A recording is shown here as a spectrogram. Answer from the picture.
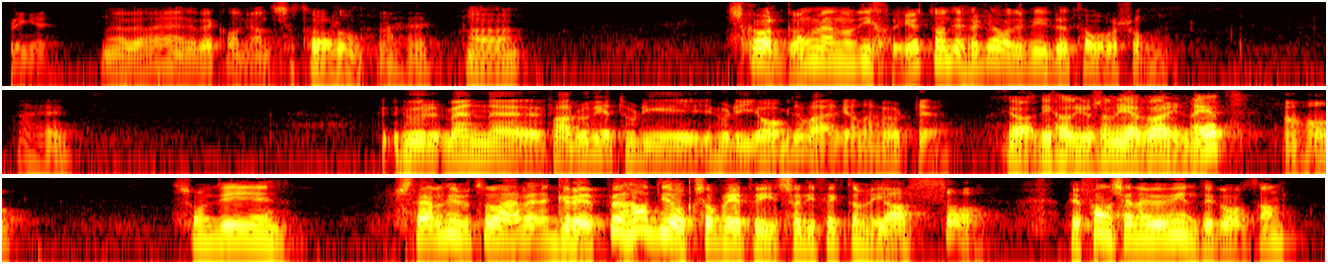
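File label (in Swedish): Hycklinge Östergötland, dialekter; Folkminnen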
